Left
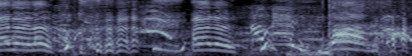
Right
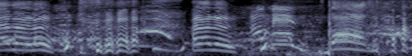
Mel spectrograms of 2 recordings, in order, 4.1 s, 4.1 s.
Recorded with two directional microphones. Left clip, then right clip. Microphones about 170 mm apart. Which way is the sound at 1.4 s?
5° left (ahead or behind).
